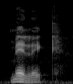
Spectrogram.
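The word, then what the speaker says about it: מֶלֶךְ: y quiero contarles que melek tiene dos Está compuesto por dos palabras una que es melek melek si tal cual suena con k final Qué quiere decir Rey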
